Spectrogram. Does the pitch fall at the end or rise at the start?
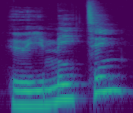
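falls at end. The pitch falls on the final word, meeting. The speaker is asking for new information. "we use a falling intonation on the final content word"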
